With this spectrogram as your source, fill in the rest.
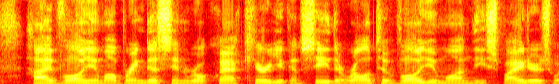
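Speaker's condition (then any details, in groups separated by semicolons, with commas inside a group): No condition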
